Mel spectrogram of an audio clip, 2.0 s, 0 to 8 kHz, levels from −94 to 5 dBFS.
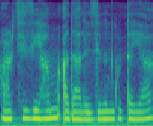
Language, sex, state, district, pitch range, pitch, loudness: Wancho, female, Arunachal Pradesh, Longding, 175-195 Hz, 185 Hz, -14 LUFS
